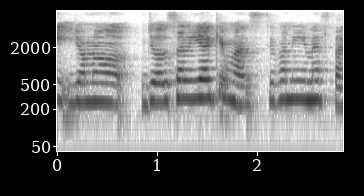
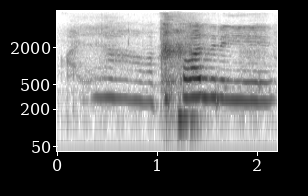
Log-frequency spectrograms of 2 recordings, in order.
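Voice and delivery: amazed; 3 semitones higher, much slower than usual. Retold or imitated. Peeking at dancers in amazement.

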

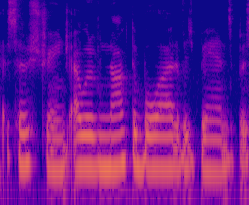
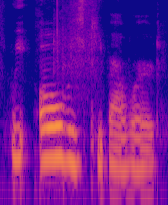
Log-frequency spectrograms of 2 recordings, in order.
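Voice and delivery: louder, emphatic comeback; sharp retort; 8 dB louder than usual. A narrator's reading. Dragon defending his kind's honor to a girl, retorting. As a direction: push back firmly on the insult. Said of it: "he retorted".

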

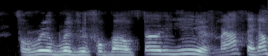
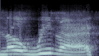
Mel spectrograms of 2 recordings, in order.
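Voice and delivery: louder, laughing through it; laughing punchline; 3 semitones higher, 4 dB louder, slower than usual. Retold or imitated. Repeating his punchline for the host, laughing louder. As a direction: deliver the punchline cracking up. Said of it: "I said".

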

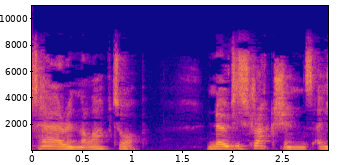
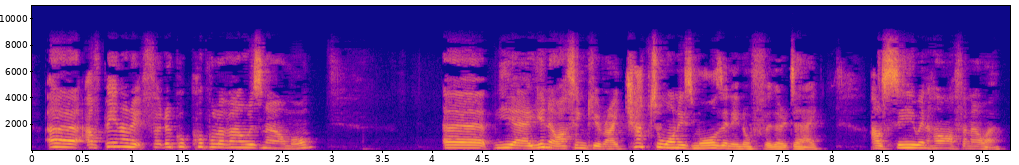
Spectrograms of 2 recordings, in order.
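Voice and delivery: high, eager and a bit caught out, talking to mum; flustered on the phone; 6 semitones higher than usual. Acted. A daughter on the phone to her mum, high and flustered. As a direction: sound bright and flustered, as if caught slacking.

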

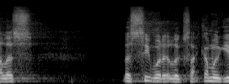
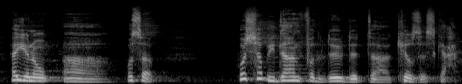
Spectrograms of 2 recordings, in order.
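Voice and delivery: offhand David; 2 semitones lower, 4 dB quieter than usual. Acted. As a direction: toss it off like it's no big deal. Casual retelling of David's question.

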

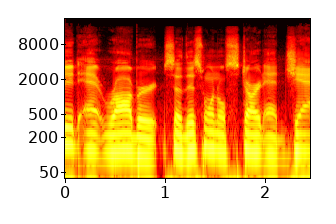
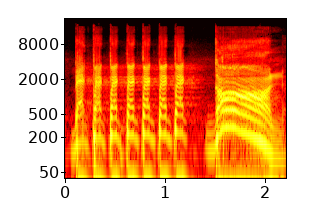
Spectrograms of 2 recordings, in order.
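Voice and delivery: Chris Berman; 8 semitones higher than usual. Acted. Host voices a catchphrase for guesser, rising staccato announcer impression. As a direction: build the repeats upward, then release. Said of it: "I'll do a voice for you again".

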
